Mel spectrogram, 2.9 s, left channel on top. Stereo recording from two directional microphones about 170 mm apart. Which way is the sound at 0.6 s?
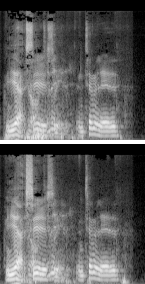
50° right (ahead or behind).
